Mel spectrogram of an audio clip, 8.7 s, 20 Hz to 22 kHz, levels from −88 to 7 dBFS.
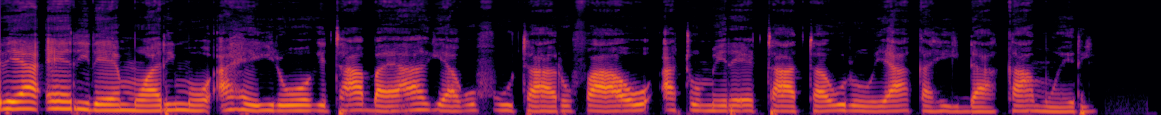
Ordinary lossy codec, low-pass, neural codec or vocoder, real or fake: none; none; vocoder, 44.1 kHz, 128 mel bands every 512 samples, BigVGAN v2; fake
